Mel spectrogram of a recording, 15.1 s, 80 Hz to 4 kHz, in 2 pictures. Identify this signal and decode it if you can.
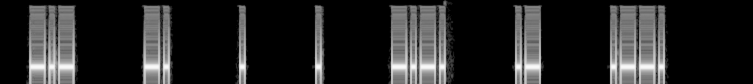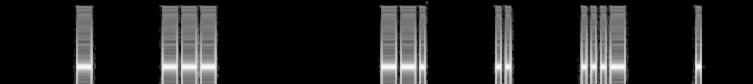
Morse code, heard as a keyed tone, about 25 wpm, spaced as for 10 wpm, 550 Hz. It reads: KNEECAP TO GIVE
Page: news headlines in morse code at 10 wpm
